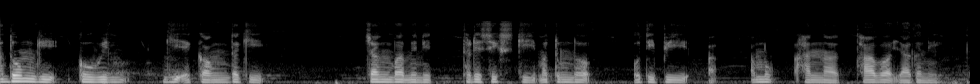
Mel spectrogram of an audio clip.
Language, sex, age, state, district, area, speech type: Manipuri, male, 30-45, Manipur, Churachandpur, rural, read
